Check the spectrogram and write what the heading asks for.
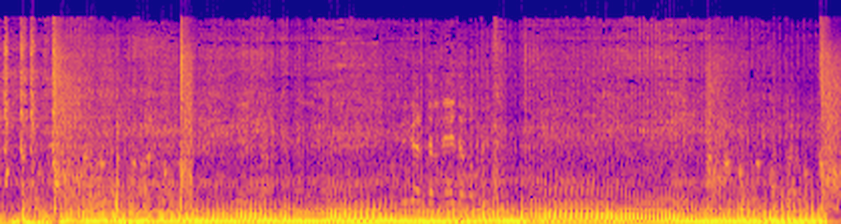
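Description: Sport motorcycle engine running after a restart on a flat battery, its pitch rising and falling a couple of times as it is revved and ridden off.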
